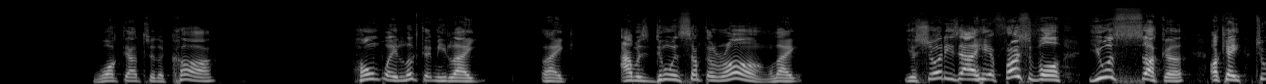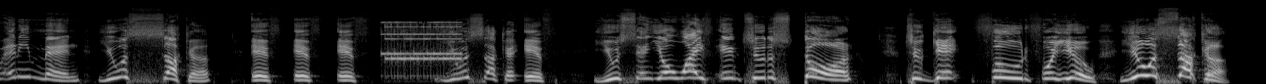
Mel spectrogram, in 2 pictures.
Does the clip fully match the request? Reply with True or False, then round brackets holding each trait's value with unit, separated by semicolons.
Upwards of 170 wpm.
False (135 wpm)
